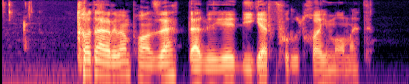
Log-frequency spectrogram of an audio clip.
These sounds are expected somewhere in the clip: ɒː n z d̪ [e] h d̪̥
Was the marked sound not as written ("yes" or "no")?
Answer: yes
